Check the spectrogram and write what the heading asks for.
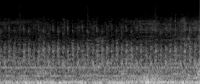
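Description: Abra water taxi under way, its diesel engine running as a steady low rumble, with wind buffeting the microphone.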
